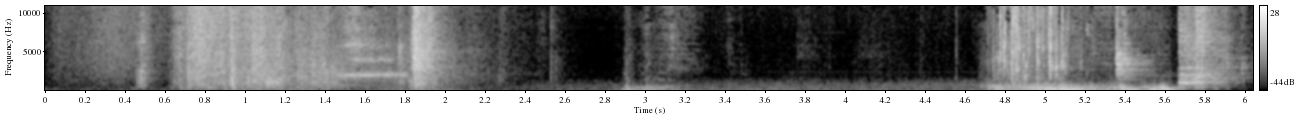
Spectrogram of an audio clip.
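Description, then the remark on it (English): Fairly loud splashes as sliced carrots are dropped into a pot of water, one burst early on and a longer, busier splash of plunks and sloshing near the end, with no voices. “Sliced carrots are dropped into a pot of water.”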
